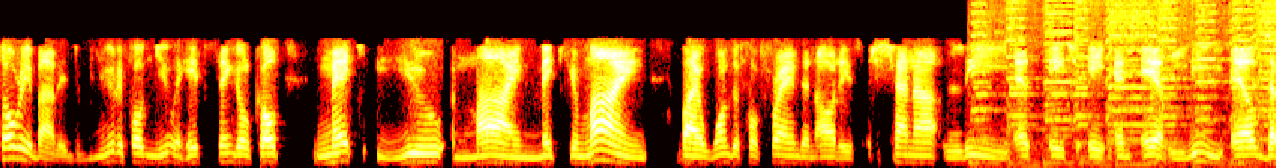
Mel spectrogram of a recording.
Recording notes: On the phone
